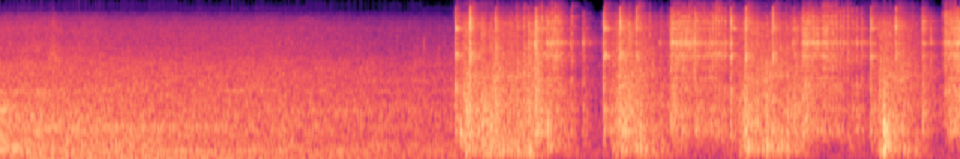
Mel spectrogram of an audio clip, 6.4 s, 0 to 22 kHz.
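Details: Roughly 35 cc chainsaw with 14-inch bar that won't rev or hold idle and falls on its face; quiet spell, then ragged high-pitched bursts that flare and sag; bogging traced to a bad spark plug that still showed spark.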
